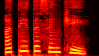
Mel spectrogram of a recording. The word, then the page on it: ಅತೀತಸಂಖ್ಯೆ: atītasaŋkhye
